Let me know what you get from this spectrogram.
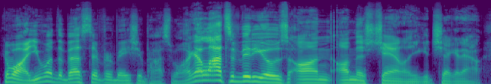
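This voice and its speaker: A man's voice: medium pitch, sing-song, fast talker, a bit bright, smooth, no echo. A man casually walking viewers through setting up his voiceover freelance profile, rambling and interrupting himself with fillers, close to a studio mic. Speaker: voiceover artist giving a tutorial. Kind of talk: casual screen-share tutorial.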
